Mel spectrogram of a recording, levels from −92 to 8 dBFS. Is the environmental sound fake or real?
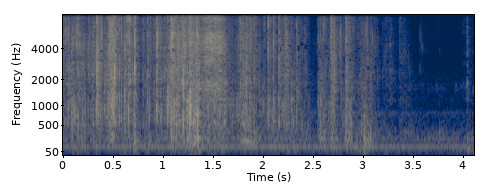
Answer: real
